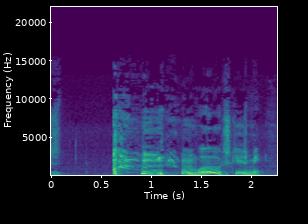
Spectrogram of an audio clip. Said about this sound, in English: This is right when you start talking. Everything's fine. You start talking, throat. I don't know what the issue is there. And my cough button's way over here, so apologize for that.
